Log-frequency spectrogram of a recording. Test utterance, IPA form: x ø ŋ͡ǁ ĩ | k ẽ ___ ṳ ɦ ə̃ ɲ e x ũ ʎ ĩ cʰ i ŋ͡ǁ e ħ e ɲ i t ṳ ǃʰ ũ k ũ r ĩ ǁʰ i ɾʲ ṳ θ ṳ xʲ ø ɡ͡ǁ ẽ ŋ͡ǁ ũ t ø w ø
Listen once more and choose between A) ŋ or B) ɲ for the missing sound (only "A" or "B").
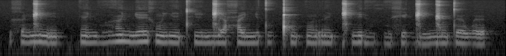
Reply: B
